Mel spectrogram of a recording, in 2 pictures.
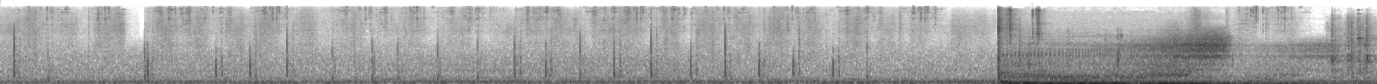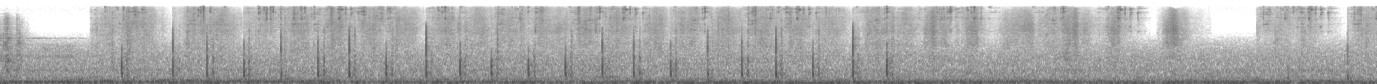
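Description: Quick footsteps run across a hard floor.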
